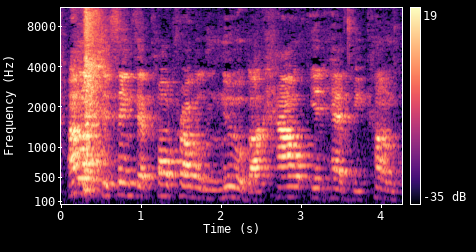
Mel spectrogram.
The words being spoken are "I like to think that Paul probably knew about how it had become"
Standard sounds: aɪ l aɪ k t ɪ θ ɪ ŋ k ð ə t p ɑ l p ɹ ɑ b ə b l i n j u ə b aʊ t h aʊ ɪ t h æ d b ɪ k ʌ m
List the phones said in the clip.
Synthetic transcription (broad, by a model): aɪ l aɪ k t ɪ θ ɪ ŋ k ð ə t p ɑ l p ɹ ɑ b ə b l i n j u ə b aʊ t h aʊ ɪ t h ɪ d b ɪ k ʌ m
